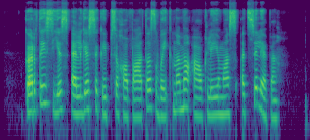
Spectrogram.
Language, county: Lithuanian, Kaunas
